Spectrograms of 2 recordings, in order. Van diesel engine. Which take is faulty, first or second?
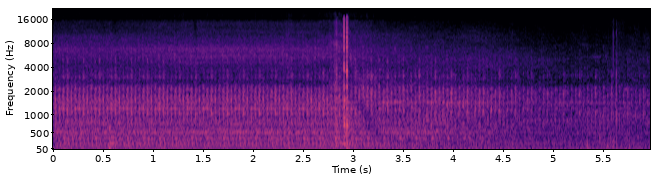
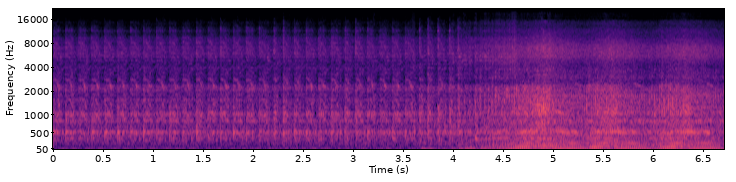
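second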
